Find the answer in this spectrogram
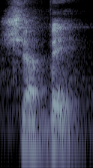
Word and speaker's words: Yahvé: Él utiliza un término hebreo que es la unión de varias consonantes, la I, la H, la W y la H. Y cuando las personas quieren tratar de pronunciar ese nombre, surge de manera fonética la palabra Yahvé.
